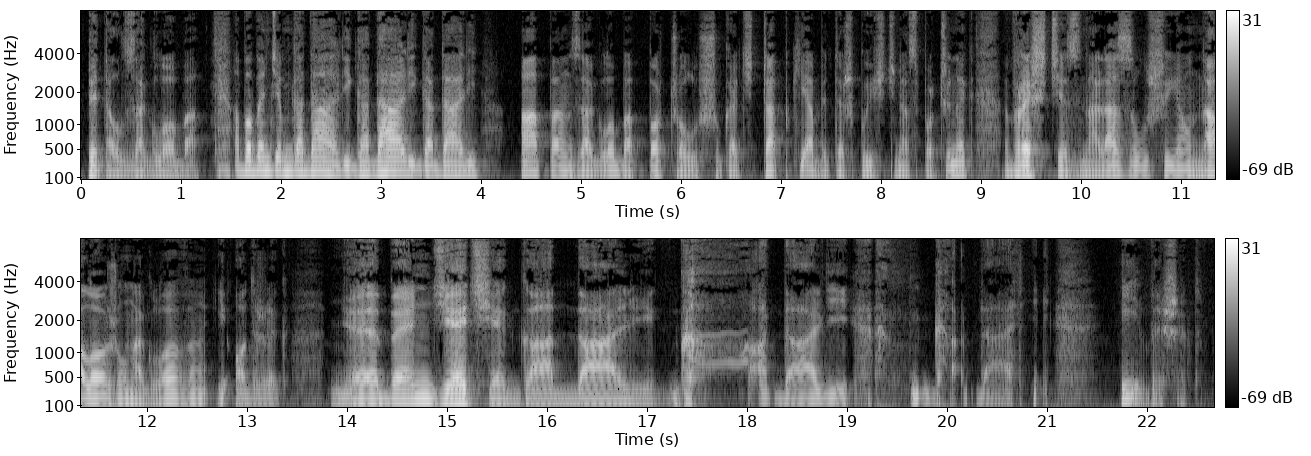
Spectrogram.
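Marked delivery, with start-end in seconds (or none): 1.5-4.0 quick, high, sing-song repetition; teasing wife. A narrator's reading. Young wife teasing the old man, quick and high. 13.9-21.0 mock slow drawl. A narrator's reading. Old nobleman mocking the couple's chatter, slow and fading.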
